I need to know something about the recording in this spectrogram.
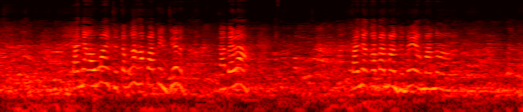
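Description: A woman's high voice calls out loudly.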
